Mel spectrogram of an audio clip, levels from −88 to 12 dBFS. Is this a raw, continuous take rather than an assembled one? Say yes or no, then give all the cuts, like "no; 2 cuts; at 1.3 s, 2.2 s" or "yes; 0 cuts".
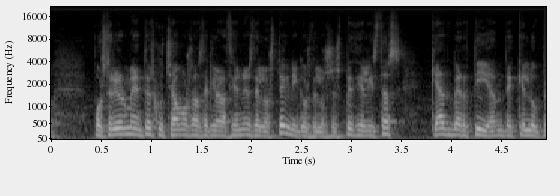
yes; 0 cuts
